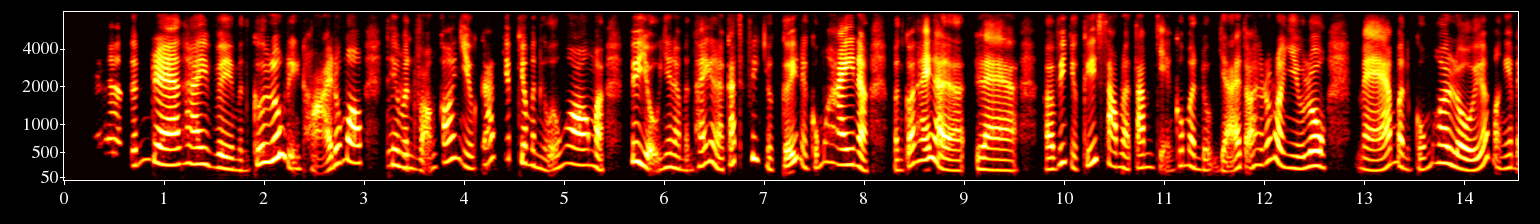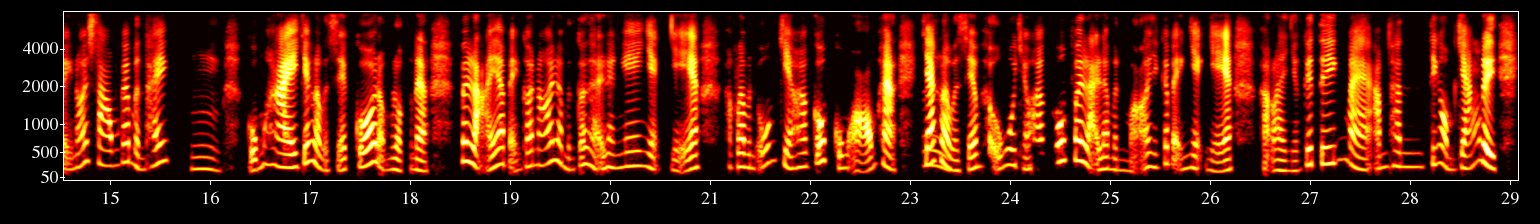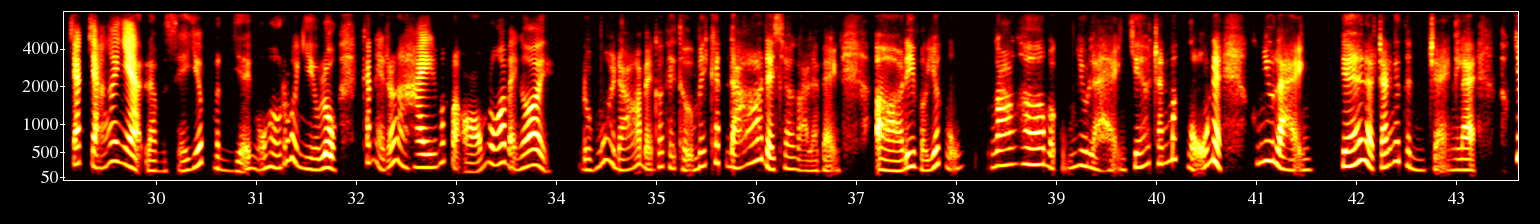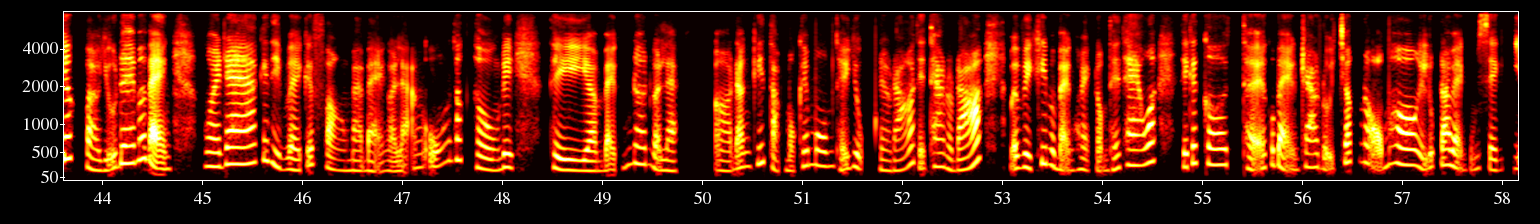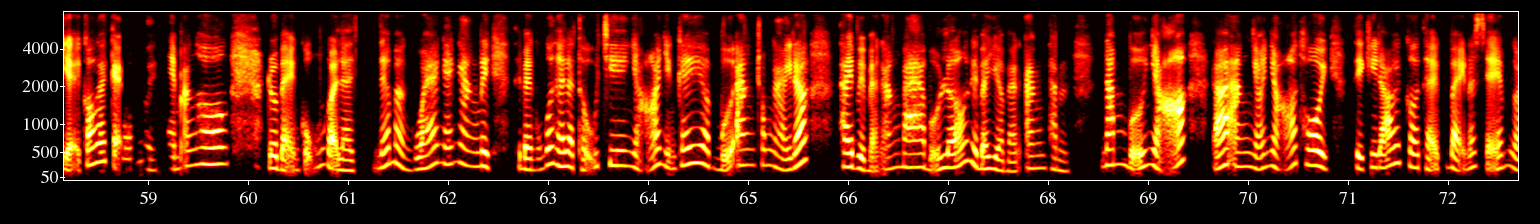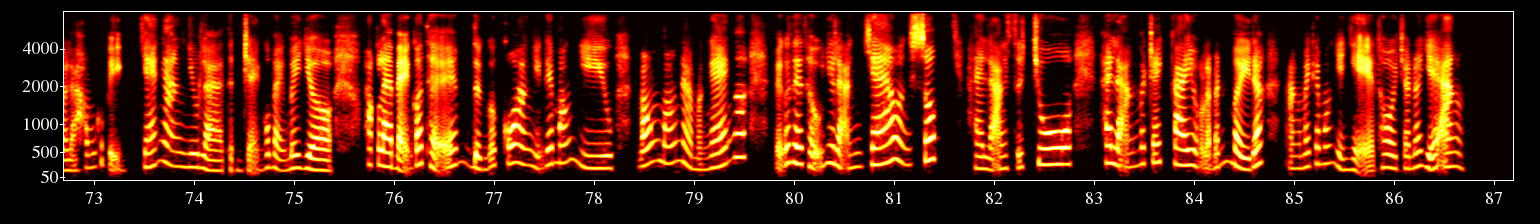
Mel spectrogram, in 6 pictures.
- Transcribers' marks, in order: tapping; other background noise; unintelligible speech; unintelligible speech
- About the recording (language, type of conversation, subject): Vietnamese, advice, Bạn đang bị mất ngủ và ăn uống thất thường vì đau buồn, đúng không?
